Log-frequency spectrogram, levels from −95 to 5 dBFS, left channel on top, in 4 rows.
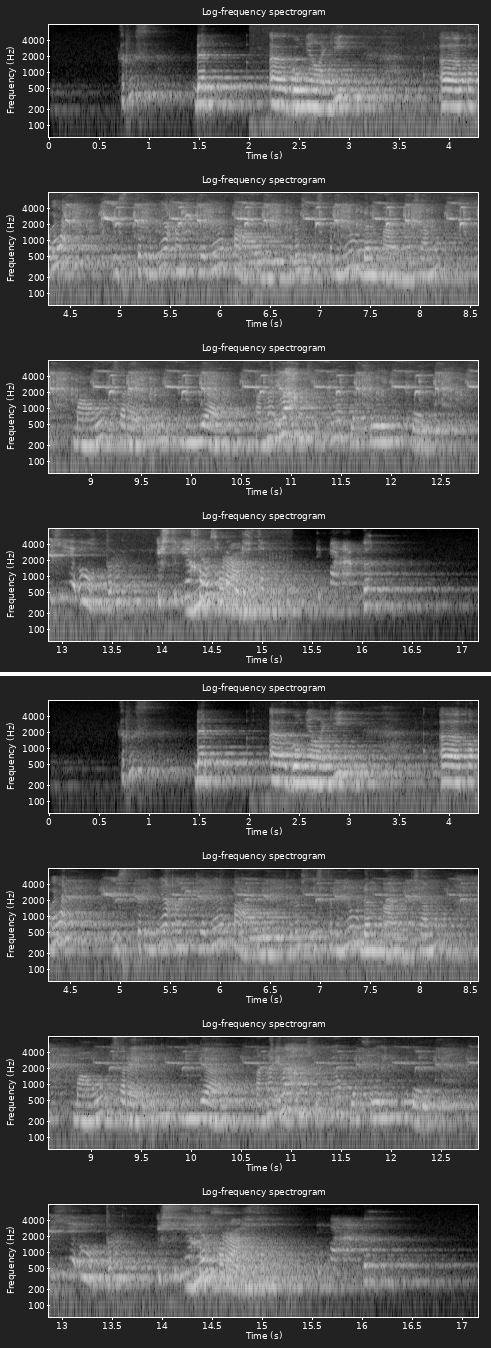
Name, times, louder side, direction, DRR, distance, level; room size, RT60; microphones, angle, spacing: Bird vocalization bird call bird song, 2.0-15.3, left 11 dB, 50° left, 0.4 m, -29 dB
voice 1, 2.2-3.0 3.3-3.5 3.9-4.5 4.9-10.4 10.6-12.4 13.4-13.6 14.2-15.1, equal, 5° left, 2 dB, 0.9 m, -23 dB
voice 2, 12.9-13.3 13.9-14.9 15.7-16.1, left 4 dB, 85° left, 6 dB, 1.1 m, -24 dB
10.5 x 9.3 x 4.8 m, 2.6 s
head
